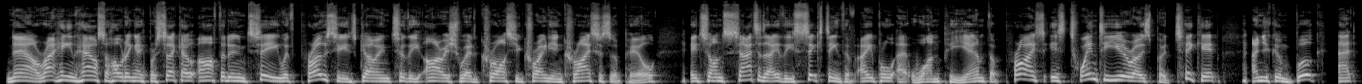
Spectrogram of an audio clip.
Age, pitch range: 40-59, 140-180 Hz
